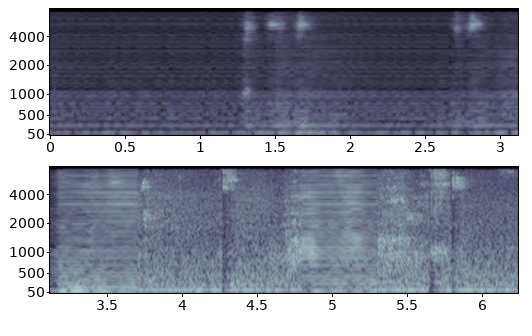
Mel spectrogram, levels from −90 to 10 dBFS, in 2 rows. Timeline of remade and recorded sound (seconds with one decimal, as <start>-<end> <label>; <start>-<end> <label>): 0.0-3.7 remade; 3.7-4.8 recorded; 4.8-5.3 remade; 5.3-6.2 recorded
